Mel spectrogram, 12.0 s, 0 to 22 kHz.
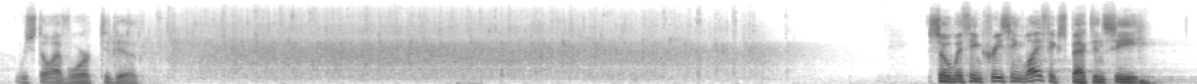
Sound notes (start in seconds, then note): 2.5 applause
